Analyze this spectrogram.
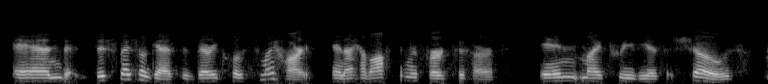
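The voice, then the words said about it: Slightly hoarse voice. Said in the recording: “some of you may hear me a little hoarse, but however, this is just the season”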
